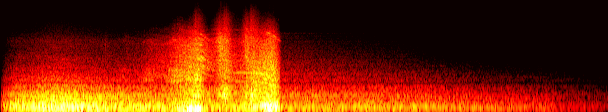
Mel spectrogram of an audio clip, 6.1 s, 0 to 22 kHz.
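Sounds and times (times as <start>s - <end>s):
horror synth whoosh composite: 0.9s - 3.7s.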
